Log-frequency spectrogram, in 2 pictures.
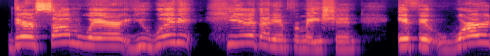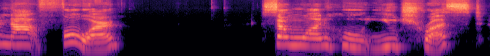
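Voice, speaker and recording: High-voiced woman lecturing bluntly. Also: a bit bright. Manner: blunt, lecturing, searches aloud for words. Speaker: business mentor on a livestream. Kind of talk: unscripted live teaching monologue.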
